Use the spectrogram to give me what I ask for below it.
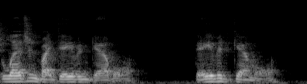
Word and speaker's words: Gemmell: by David gavel David gemmel it's not a hard name to say how did I say his name wrong when I read legend by David gemmel I immediately went online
